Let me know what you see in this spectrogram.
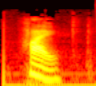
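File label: "hai2", Teochew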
